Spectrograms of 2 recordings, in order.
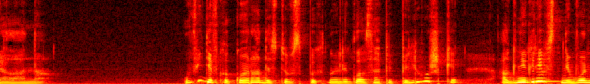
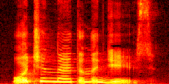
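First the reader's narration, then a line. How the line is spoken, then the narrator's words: Grumbling. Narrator (Russian): пробурчала Щербатая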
